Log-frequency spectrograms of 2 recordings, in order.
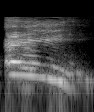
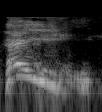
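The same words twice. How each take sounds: First: Said in the usual way. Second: Inner cool hey. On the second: Retold or imitated. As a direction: say "Hey" softly to yourself, playing it cool. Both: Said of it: "in my mind".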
